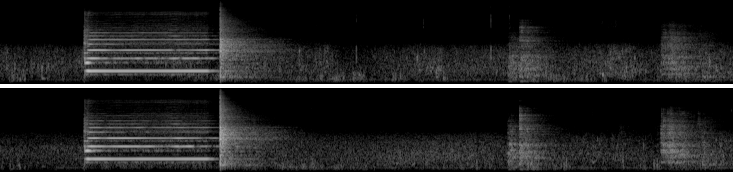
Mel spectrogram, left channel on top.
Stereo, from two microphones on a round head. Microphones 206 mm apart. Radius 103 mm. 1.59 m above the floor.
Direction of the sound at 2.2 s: 15° right (ahead or behind).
